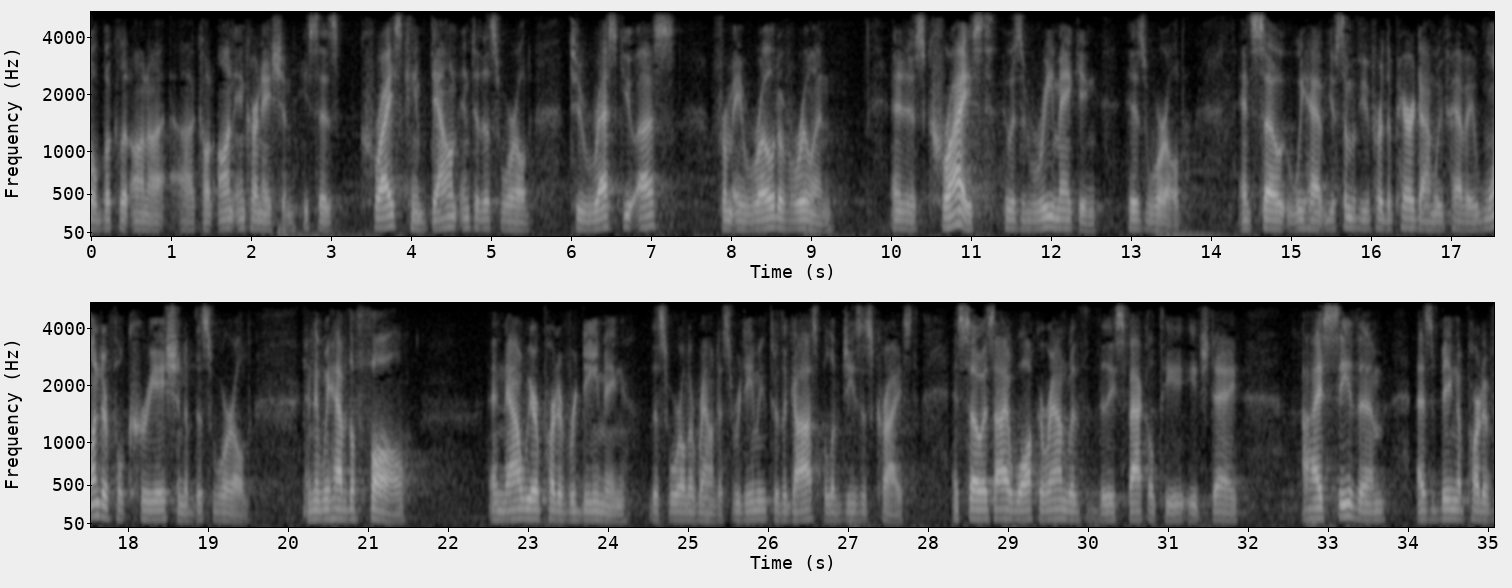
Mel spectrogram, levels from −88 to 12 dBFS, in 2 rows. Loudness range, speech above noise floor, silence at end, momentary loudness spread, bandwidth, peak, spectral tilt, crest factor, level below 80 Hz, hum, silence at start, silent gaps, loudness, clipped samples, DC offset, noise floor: 5 LU; 31 dB; 0 s; 12 LU; 5.4 kHz; -4 dBFS; -5.5 dB/octave; 24 dB; -64 dBFS; none; 0 s; none; -29 LUFS; under 0.1%; under 0.1%; -59 dBFS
